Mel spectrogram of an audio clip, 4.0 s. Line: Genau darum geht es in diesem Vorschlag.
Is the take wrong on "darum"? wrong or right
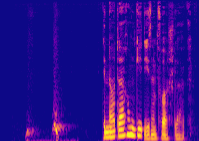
right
